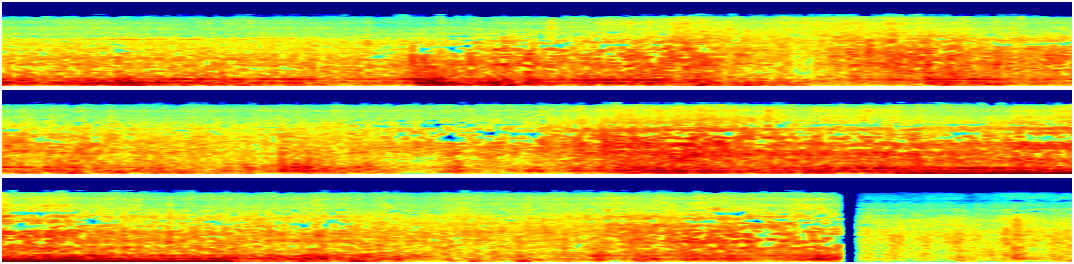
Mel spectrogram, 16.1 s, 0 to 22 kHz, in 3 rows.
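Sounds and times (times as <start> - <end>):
wind noise on microphone: 0.0 - 16.0
diesel engine running: 9.0 - 12.8.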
